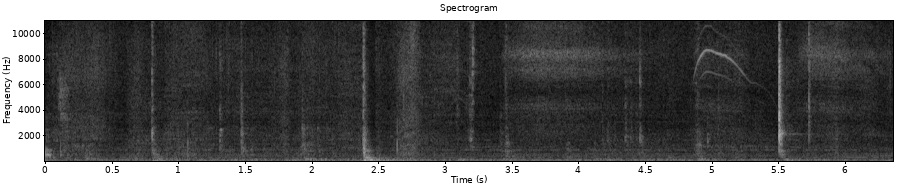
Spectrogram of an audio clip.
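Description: Light clicks and taps of a servo cable and its small plastic plug being handled against a 3D printer's printhead mount, with the loudest knock about two and a half seconds in, over a steady low hum.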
